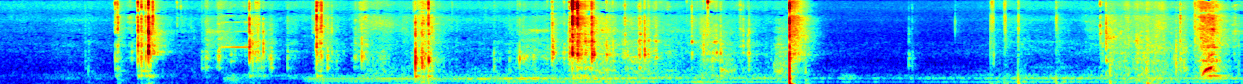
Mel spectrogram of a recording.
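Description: Fingers click a battery cover into place.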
